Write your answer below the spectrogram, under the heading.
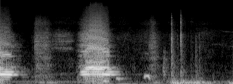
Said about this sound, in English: Dad, I think I hear a train.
